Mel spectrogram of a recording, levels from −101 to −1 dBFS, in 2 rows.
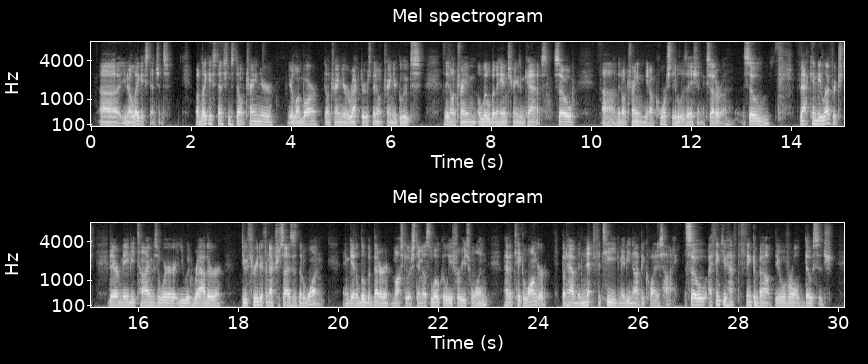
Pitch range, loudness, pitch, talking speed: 100-110 Hz, -15 LUFS, 100 Hz, 195 wpm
